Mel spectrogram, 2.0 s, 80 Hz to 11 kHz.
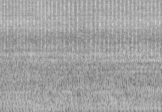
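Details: Atco Balmoral 14S mower: steady even buzz holding constant speed without surging or hunting; running properly again, though the drive is grunchy and the owner suspects a failing pinion gear.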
